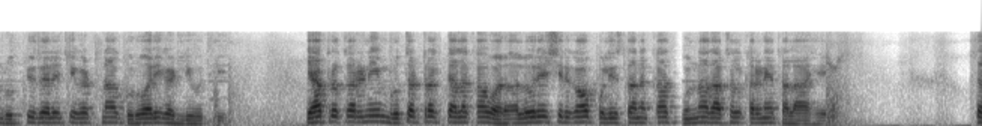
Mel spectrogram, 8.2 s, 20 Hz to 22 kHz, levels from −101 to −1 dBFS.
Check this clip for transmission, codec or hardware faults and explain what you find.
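Voice-detector faults appear throughout, over a call path that passes nothing above 8 kHz.

Sound dropped by the voice detector occurs at 0.56–0.59, 1.04–1.07, 3.95–3.98 and 6.49–6.52 s. Each time, about 30 ms gives way to steady noise, with 20–30 ms of sound lost. The likely cause is the detector briefly judging the sound as background.

Sound chopped by the voice detector appears from 1.79 to 2.57 s and from 5.45 to 5.71 s. Sending likely switched on and off repeatedly, so the sound turns choppy.

Comfort noise in place of the background runs from 6.88 to 8.14 s. The pause was likely left unsent, and a smooth synthetic hiss replaces the real background. That background sits about 32 dB below the loud parts, and the level shifts by about 3 dB.

An onset clipped by the voice detector comes at 8.10 s. The detector likely reacted late, so the first 40 ms are missing and the sound starts abruptly.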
